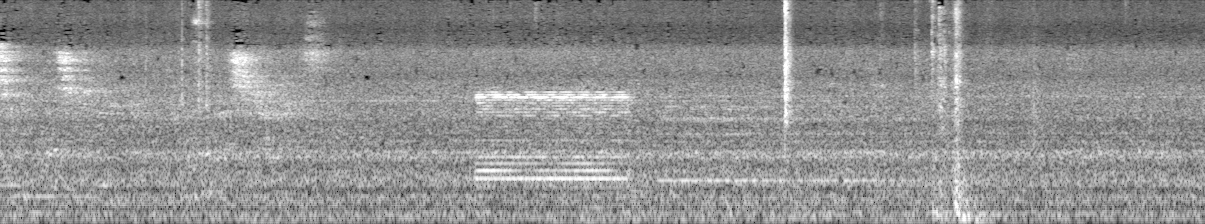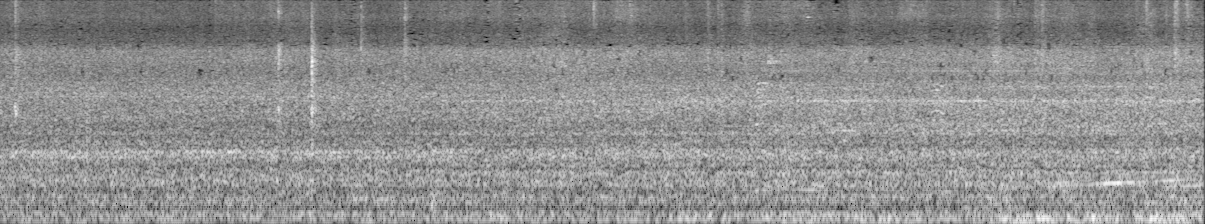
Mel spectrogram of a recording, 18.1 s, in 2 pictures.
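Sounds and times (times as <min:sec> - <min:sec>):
train running noise on board: 0:00.0 - 0:18.0
brief tone: 0:03.6 - 0:06.9.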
